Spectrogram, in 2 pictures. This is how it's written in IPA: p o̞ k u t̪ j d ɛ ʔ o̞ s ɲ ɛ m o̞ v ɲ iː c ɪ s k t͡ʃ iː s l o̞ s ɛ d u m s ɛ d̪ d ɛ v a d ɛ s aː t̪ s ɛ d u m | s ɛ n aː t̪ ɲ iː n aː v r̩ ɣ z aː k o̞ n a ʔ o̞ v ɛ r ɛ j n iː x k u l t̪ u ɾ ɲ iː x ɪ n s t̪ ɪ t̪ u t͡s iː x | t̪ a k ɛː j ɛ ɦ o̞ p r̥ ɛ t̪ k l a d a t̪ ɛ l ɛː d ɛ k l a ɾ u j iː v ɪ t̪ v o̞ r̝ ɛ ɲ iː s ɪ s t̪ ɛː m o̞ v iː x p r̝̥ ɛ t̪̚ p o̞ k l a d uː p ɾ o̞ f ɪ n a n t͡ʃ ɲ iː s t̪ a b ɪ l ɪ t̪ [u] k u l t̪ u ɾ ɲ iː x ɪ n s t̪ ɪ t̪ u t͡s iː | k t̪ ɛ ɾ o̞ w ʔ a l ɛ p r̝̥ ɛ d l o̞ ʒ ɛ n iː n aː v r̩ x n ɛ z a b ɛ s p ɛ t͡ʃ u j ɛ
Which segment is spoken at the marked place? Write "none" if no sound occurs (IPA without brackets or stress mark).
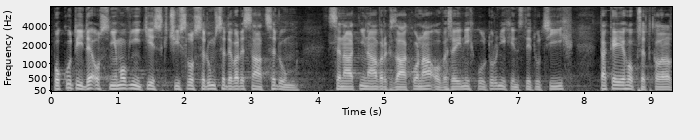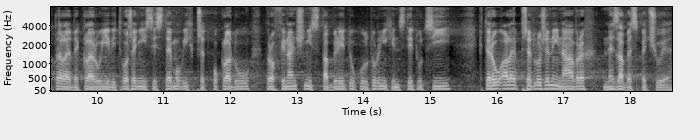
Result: u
